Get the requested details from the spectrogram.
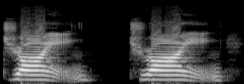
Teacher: Здесь у нас просто переход от звука А в звук lex A. Здесь нет никаких дифтонгов и нет звука В.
